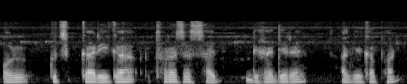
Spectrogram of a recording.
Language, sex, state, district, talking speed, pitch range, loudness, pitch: Hindi, male, Arunachal Pradesh, Papum Pare, 220 wpm, 105-110 Hz, -20 LUFS, 105 Hz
